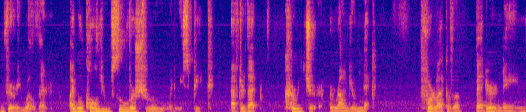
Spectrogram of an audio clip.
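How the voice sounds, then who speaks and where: In a put-on character voice, the speaker moves at a fairly slow pace with lively intonation and long, frequent pauses. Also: man, medium pitch for a man. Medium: read story. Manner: sly.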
